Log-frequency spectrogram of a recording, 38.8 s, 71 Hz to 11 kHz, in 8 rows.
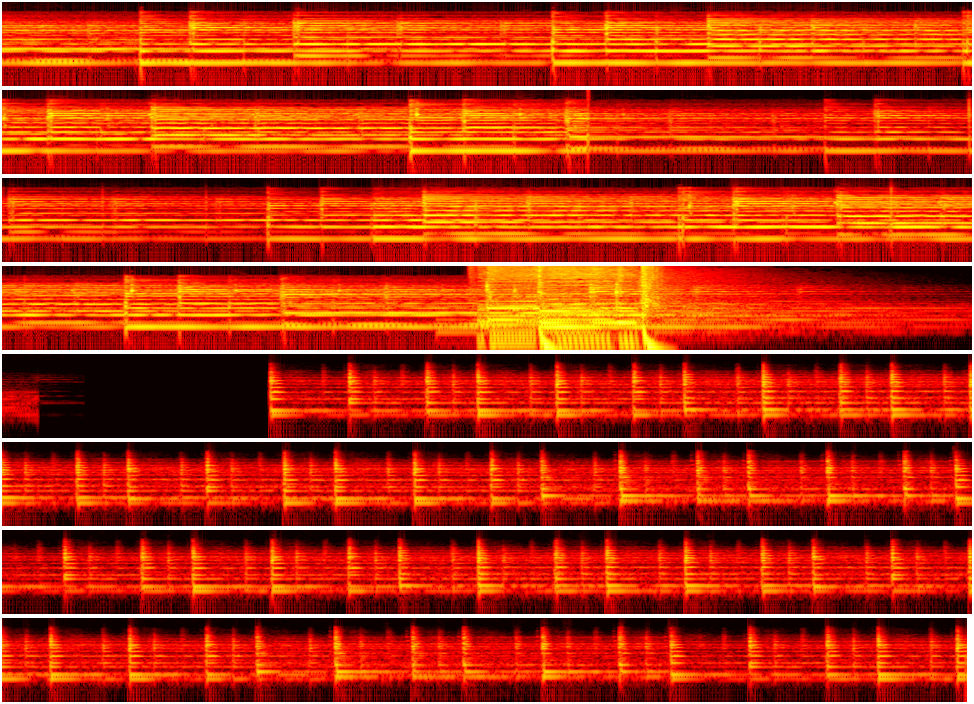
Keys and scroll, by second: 16.3 s.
